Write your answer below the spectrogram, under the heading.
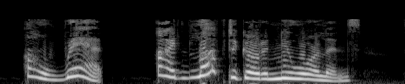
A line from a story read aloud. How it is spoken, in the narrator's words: Scarlett cried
